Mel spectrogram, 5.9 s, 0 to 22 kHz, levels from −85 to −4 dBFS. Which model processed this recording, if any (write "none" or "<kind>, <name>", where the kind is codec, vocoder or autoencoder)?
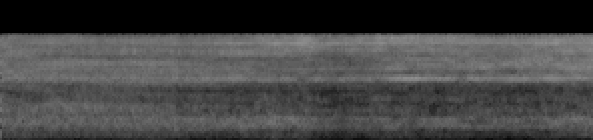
vocoder, Vocos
